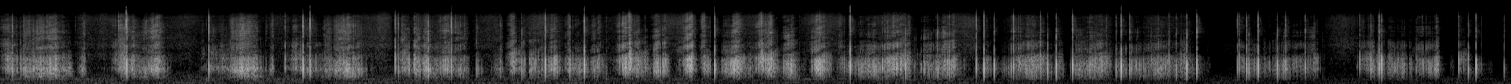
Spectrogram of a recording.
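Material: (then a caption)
Wood. Long blue-painted fingernails, fingers spread, scratch and tap on a flat, solid wood-grain floor. Quick dry scraping sweeps in the mid range mix with sharp clicking nail taps that die away almost instantly, in bursts with brief pauses.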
